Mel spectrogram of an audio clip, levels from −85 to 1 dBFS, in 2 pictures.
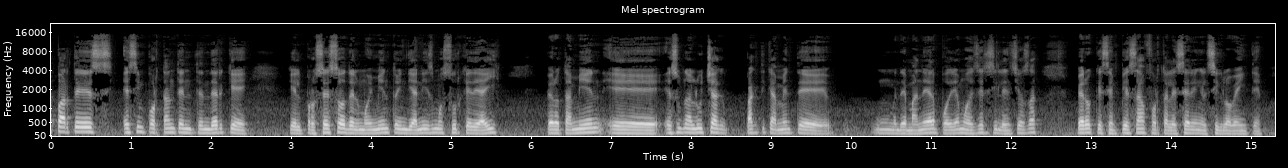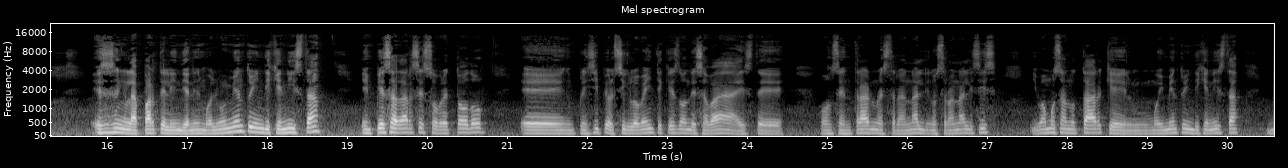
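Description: At 19.63 s the audio takes a sudden gain jump down by about 6 dB, background and all, and stays there to the end, likely a gain change applied without a ramp.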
